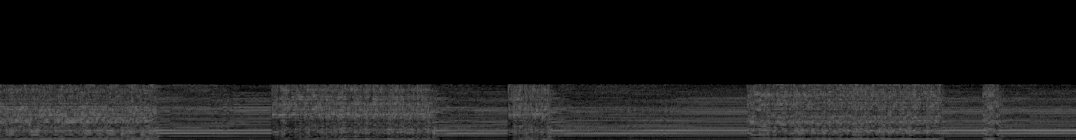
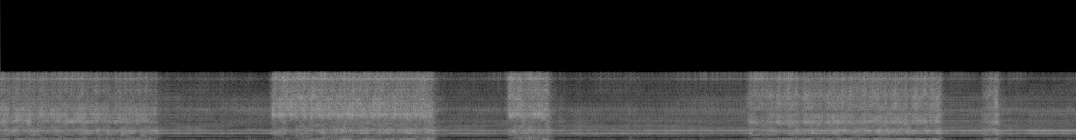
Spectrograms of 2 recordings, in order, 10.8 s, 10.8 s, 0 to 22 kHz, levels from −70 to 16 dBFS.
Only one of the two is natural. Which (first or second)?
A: first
